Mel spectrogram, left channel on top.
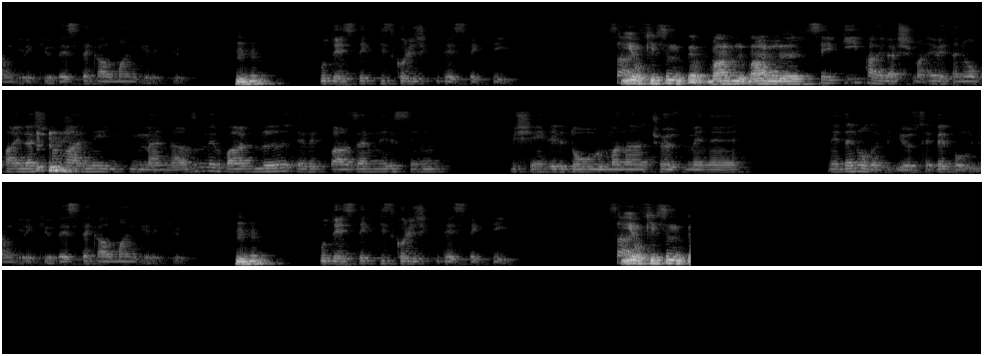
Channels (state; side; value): drops out; right; at 6.9 s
